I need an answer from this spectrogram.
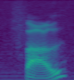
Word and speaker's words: phở: very famous Vietnamese food file let's start it okay there are two steps to pronounce this word so for the pH in Vietnamese we're gonna pronounce like an F and the vows we're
